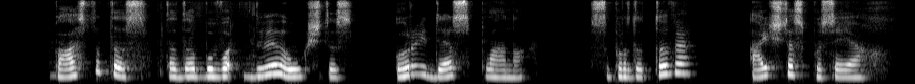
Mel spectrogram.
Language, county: Lithuanian, Klaipėda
